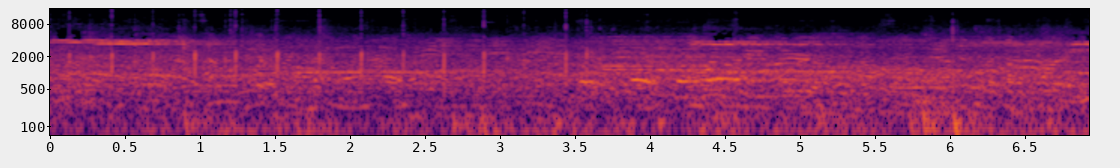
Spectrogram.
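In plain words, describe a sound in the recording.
Young women chatter and call out in a large echoing gym.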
